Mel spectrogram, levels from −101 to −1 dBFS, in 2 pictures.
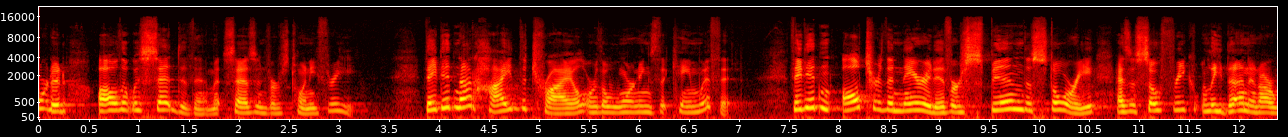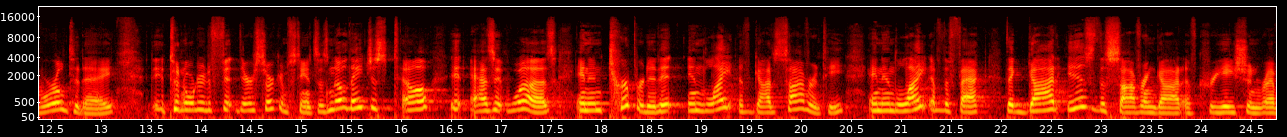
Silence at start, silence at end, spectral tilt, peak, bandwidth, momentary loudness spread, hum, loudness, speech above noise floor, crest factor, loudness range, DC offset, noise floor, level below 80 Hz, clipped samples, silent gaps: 0 s; 0 s; -5.5 dB/octave; -20 dBFS; 16 kHz; 10 LU; none; -37 LUFS; 32 dB; 16 dB; 3 LU; under 0.1%; -68 dBFS; -66 dBFS; under 0.1%; none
